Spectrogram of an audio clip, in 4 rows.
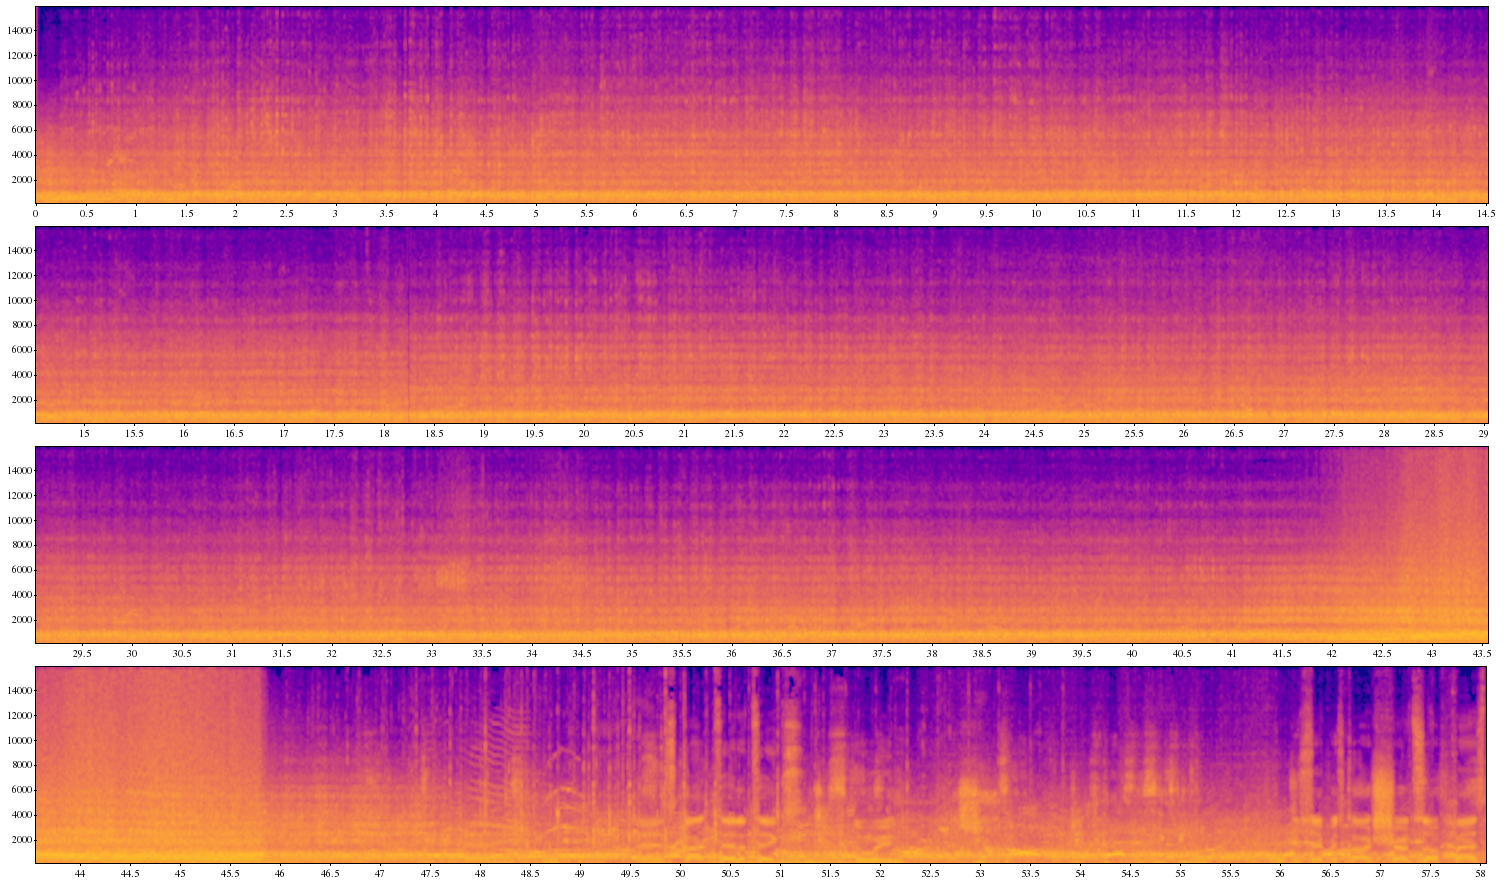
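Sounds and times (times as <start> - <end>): drag race engines droning: 0.0 - 58.0.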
